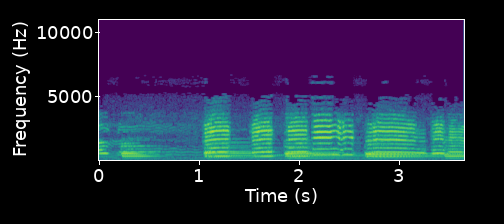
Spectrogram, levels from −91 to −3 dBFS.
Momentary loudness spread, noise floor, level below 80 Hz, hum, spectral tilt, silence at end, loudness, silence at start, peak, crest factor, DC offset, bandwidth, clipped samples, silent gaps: 10 LU; -40 dBFS; -60 dBFS; none; -5.5 dB/octave; 0 s; -18 LUFS; 0 s; -4 dBFS; 16 dB; under 0.1%; 6.4 kHz; under 0.1%; none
